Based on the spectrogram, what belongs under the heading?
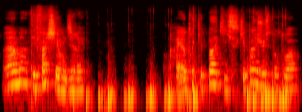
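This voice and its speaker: A woman's voice: medium pitch, moderate pace, reverberant. A woman giving spiritual readings on a casual live stream, speaking directly and coaxingly to viewers by name.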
